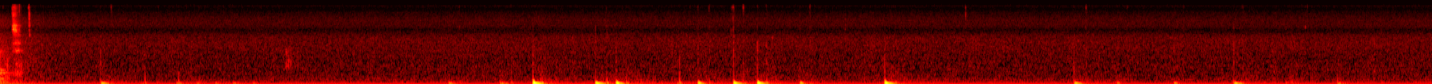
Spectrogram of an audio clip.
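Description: Fingertips tap softly on a phone's touchscreen.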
